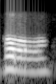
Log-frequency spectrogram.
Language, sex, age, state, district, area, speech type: Marathi, female, 45-60, Maharashtra, Mumbai Suburban, urban, conversation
